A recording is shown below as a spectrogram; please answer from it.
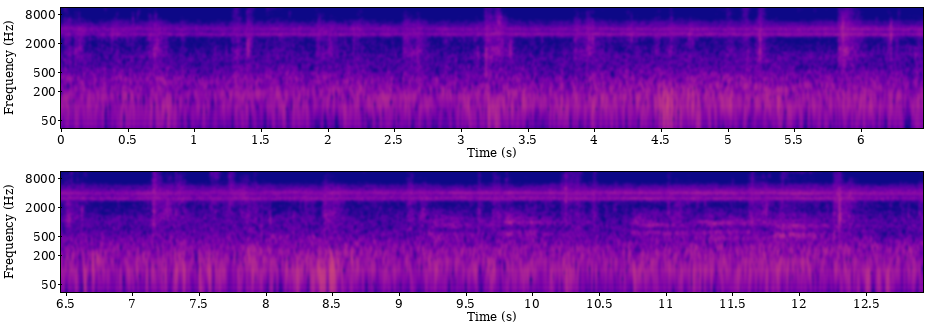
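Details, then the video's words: Insects in a forest in central Kandy, Sri Lanka, give a steady, high drone while footsteps crunch along a dirt road underneath. "அந்த பூச்சிகளோட சத்தத்தை நல்லா கேளுங்க."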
